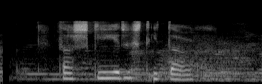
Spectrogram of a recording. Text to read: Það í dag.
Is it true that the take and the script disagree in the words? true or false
true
